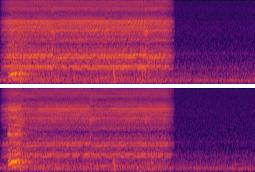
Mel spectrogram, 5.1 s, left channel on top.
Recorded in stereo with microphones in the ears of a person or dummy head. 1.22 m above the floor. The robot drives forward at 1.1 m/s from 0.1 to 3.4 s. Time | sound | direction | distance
0.1 | a gasp | 50° right (ahead or behind) | 1.4 m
